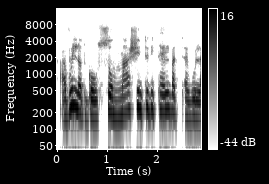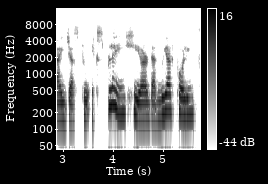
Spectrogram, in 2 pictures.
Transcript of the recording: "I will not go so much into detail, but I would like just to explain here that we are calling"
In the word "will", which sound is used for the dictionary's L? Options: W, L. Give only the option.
L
